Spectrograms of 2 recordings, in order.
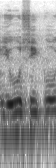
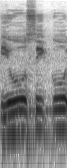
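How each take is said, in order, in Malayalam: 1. മധ്യത്തിലെ വ്യഞ്ജനം sh ആണ്. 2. മധ്യത്തിലെ വ്യഞ്ജനം സാധാരണ s ആണ്. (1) "യൂസിക്കു എന്നോ യൂഷിക്കു എന്നോ പറയരുത്" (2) "യൂസിക്കു എന്നോ യൂഷിക്കു എന്നോ പറയരുത്"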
